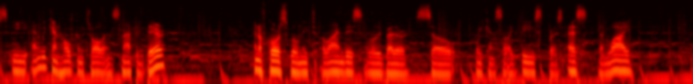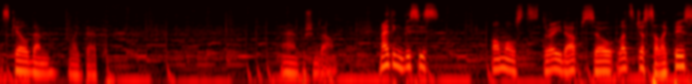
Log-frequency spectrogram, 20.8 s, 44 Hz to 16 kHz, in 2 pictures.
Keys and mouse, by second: 1.5-3.4 middle drag, 4.2 KP_7, 7.1 click, 8.3 s, 13.4 g, 19.1 click.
